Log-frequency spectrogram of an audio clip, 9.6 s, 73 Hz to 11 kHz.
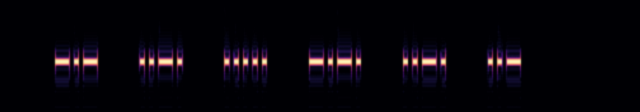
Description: Morse code, heard as a keyed tone, about 17 wpm, spaced as for 10 wpm, 700 Hz. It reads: KF5CFU
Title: USA Call Signs - 6 Characters - 3x Character Spacing - 17wpm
